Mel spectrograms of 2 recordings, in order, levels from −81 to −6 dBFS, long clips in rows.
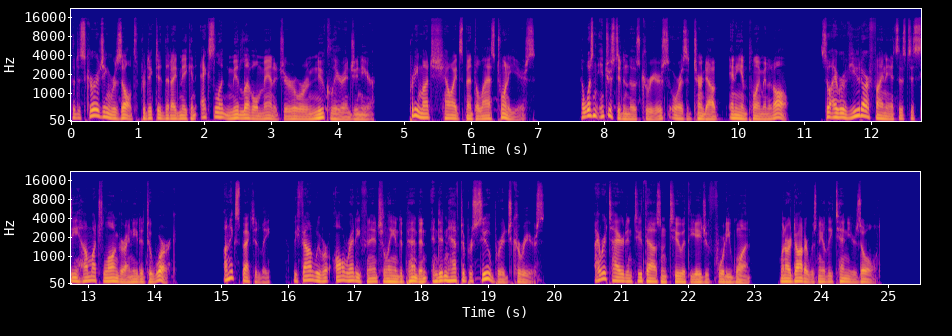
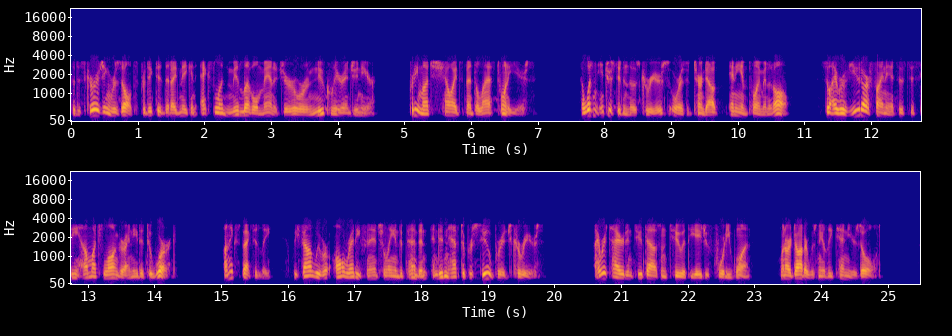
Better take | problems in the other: first | phone-call audio

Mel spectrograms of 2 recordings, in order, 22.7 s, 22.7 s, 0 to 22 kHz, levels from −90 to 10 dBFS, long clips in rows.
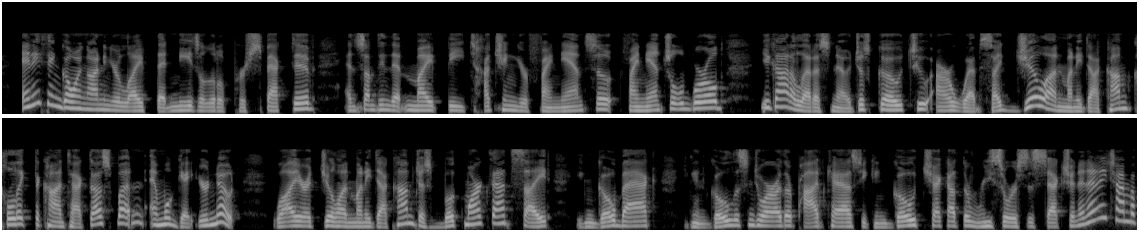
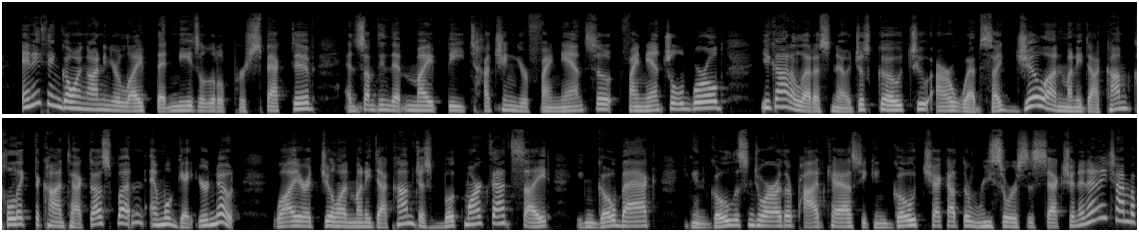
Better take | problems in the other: second | garbled, watery; slightly; nothing above 6.5 kHz

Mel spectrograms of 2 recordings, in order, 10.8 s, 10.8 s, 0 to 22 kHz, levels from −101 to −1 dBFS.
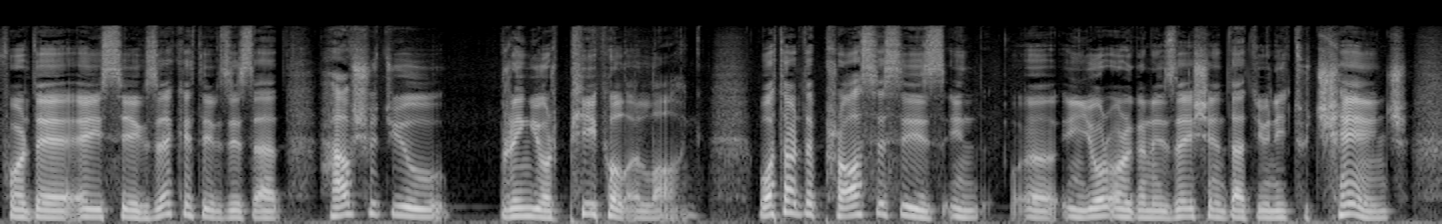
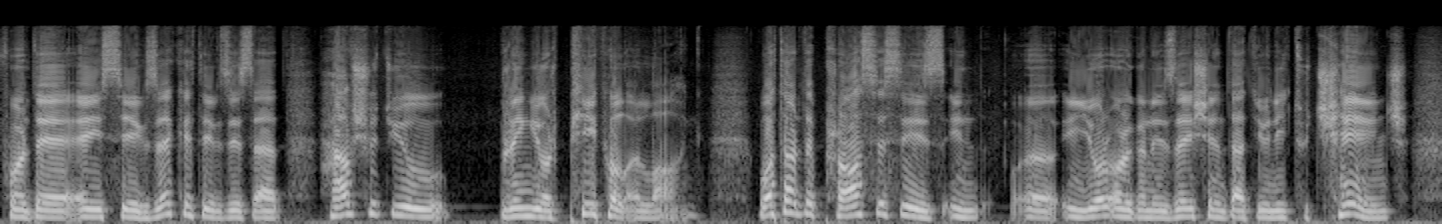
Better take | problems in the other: first | distortion; slight; 6% of the sound clipped

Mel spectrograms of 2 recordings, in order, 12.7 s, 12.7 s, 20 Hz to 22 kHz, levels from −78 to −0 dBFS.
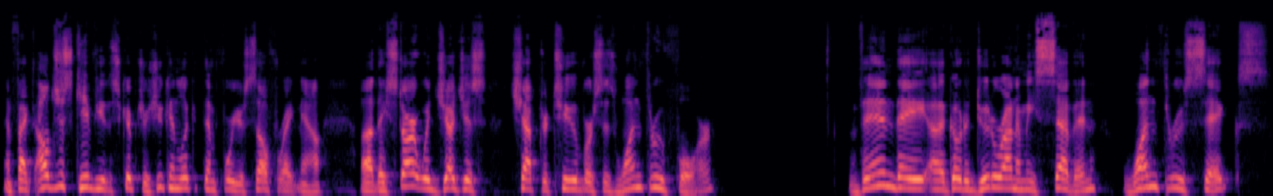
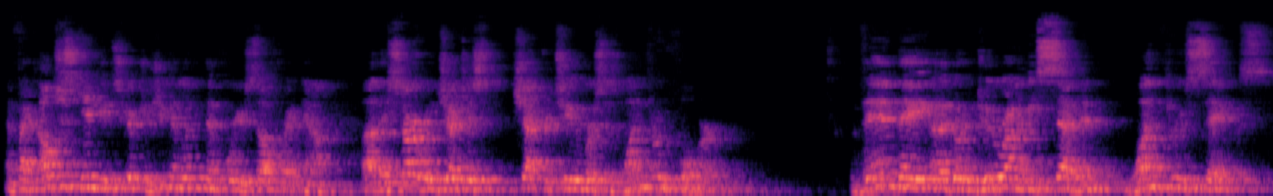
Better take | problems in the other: first | off-mic speech; far // room echo; strong; dies away in 1.1 s

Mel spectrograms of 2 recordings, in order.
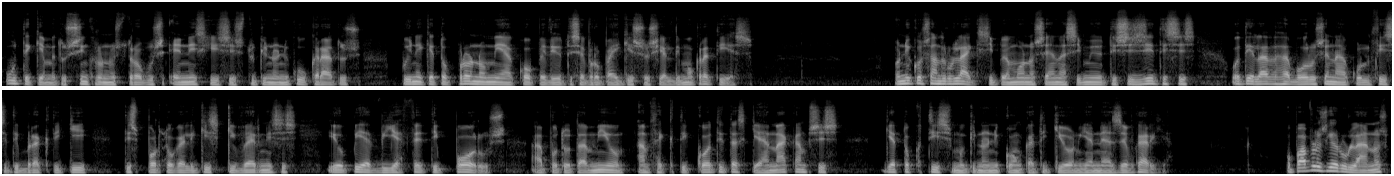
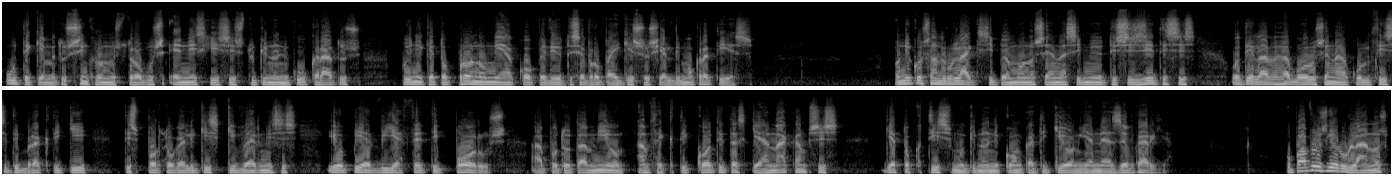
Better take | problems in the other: first | distortion; slight; 5% of the sound clipped

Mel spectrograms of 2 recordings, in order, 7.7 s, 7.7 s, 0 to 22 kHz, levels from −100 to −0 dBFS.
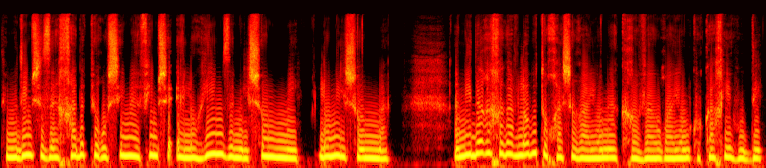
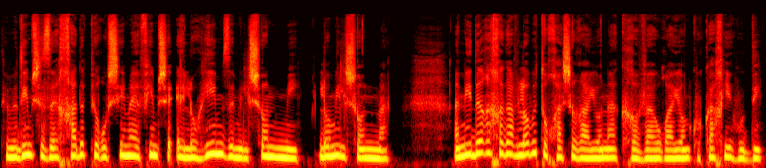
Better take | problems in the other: second | distortion; slight; 10 dB below the speech

